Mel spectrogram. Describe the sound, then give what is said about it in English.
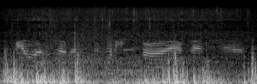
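Strong wind gusts roar and buffet through a town in the Napa Valley, California, with low rumbling surges rising and easing, plus faint whistling tones and a few thin voice-like traces in the noise. “Winds are whipping through the town, right? There's moments where it dies down and then it comes back.”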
